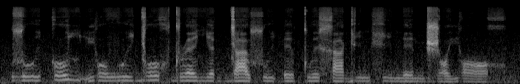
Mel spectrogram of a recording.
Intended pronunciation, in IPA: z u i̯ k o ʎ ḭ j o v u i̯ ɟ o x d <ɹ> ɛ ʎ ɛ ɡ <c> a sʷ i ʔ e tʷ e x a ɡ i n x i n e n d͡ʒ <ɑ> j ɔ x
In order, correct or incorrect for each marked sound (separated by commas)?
correct, incorrect, incorrect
